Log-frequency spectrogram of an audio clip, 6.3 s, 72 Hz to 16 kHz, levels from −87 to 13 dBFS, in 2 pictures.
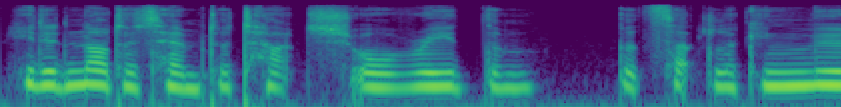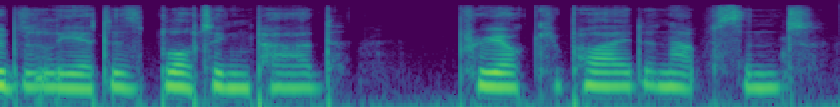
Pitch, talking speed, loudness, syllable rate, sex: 205 Hz, 190 wpm, -18 LUFS, 5.1 syllables/s, female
